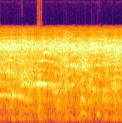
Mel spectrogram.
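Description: A group of children shouting and cheering, many voices at once, with one long held shout that ends about half a second in.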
